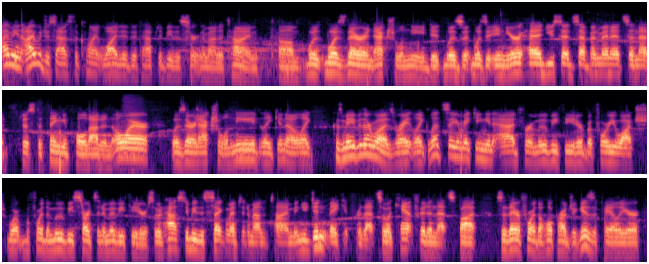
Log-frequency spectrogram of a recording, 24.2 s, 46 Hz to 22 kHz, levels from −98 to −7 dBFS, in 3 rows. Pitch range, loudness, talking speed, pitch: 105-130 Hz, -23 LUFS, 290 wpm, 120 Hz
